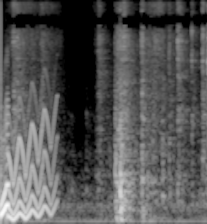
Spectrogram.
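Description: A short warbling, bouncing tone, rising and falling several times in quick succession over about half a second, like an edited-in cartoon sound effect; a faint knock follows about a second in.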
